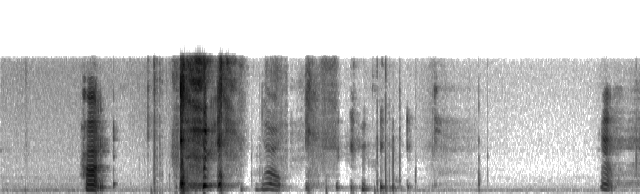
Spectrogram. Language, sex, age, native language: Icelandic, male, 11, Icelandic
